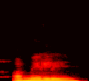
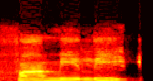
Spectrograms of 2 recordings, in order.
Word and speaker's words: family: family family family repeat family it's not family you have only two family family okay yes family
